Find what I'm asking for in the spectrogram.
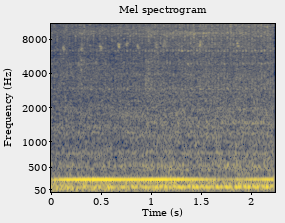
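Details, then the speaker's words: BMW with engine swap and a slowly failing high-pressure fuel pump: even, steady smooth idle with no knocks or stumbles; normal idle. "See that? Good, clean idle, man. That's all I'm worried about."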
